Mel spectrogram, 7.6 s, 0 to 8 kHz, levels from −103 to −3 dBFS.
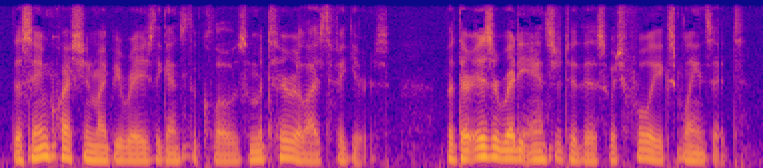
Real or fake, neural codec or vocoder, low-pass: real; none; 7.2 kHz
